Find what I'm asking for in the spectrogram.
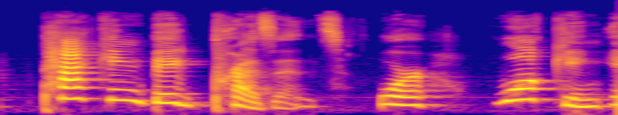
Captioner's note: none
